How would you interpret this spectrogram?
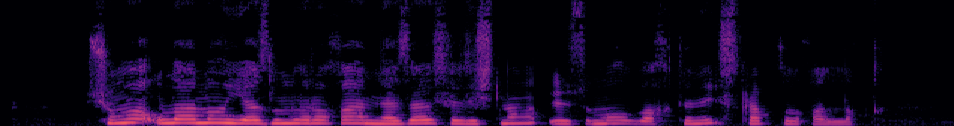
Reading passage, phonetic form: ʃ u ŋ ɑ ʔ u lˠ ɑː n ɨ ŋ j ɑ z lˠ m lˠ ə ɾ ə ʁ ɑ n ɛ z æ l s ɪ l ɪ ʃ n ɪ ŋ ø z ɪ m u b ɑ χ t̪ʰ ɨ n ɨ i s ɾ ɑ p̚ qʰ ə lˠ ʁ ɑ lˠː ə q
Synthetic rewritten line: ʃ u ŋ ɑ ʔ u lˠ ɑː n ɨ ŋ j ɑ z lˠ m lˠ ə ɾ ə ʁ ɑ n ɛ z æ l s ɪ l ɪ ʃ n ɪ ŋ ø z ɪ m u w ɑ χ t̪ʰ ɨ n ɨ i s ɾ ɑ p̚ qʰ ə lˠ ʁ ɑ lˠː ə q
